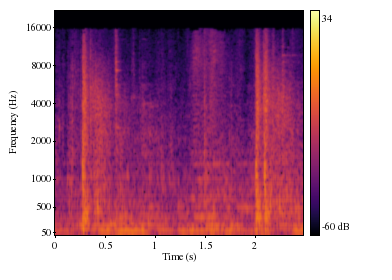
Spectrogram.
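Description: Gunfire: a few sharp, loud cracks spaced well apart, each standing out over a steady low background rumble.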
